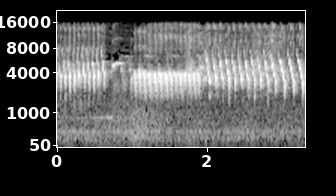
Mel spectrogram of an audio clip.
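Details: Juvenile canary song meant to prompt other canaries into singing, with fast repeated descending notes, a long steady buzzy trill, then quick chopped phrases again.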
